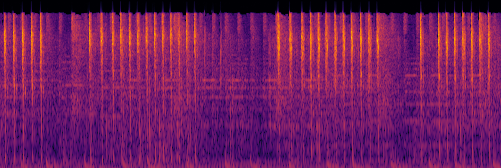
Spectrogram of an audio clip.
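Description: Tournament paintball markers firing rapid strings of shots, many per second, thinning out briefly around the middle, over background music with a steady bass line.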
